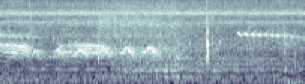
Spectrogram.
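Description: Dwarf honeybees buzzing as they forage on the flower heads, in a wavering tone that comes and goes. A short, high, falling trill of quick chirps sounds near the end.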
